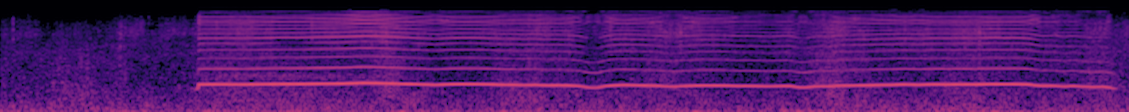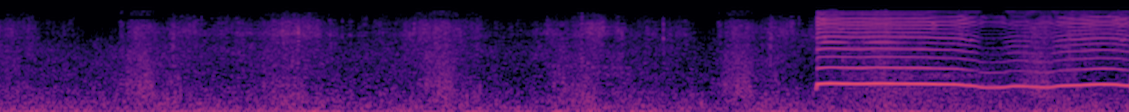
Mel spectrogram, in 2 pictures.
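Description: A whistle call blows long, high, wavering tones.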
